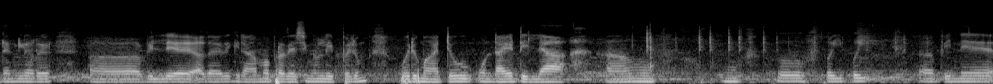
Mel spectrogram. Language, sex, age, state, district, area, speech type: Malayalam, male, 18-30, Kerala, Idukki, rural, spontaneous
